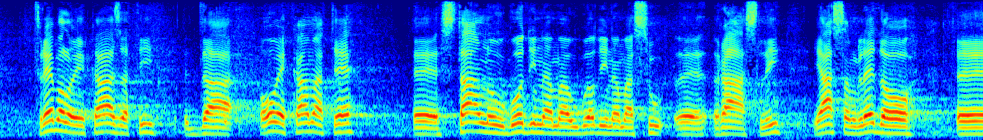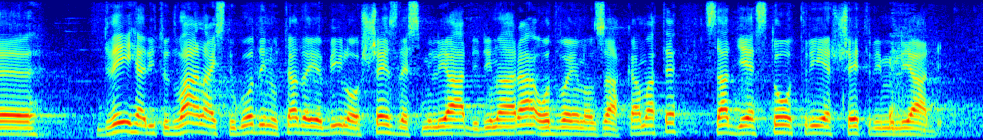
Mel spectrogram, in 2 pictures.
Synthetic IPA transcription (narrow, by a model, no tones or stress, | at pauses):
t̪ɾe̞balo̞jekaːzat̪id̪ao̞ʋe̞kamat̪e̞ | st̪aːlˠno̞uɡo̞d̪inamauɡo̞d̪inamasuɾaːsli | jaːsamɡle̞d̪ao | d̪ʋieiçad̪it̪ud̪ʋaːnajst̪uɡo̞d̪inut̪ad̪ajebiːlo̞ʃezd̪est̪milijaːɾd̪id̪inaːɾao̞d̪ʋo̞je̞no̞zakamat̪e̞ | sad̪jest̪oːt̪ɾijet͡ʃet̪iɾimilijaːɾd̪i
